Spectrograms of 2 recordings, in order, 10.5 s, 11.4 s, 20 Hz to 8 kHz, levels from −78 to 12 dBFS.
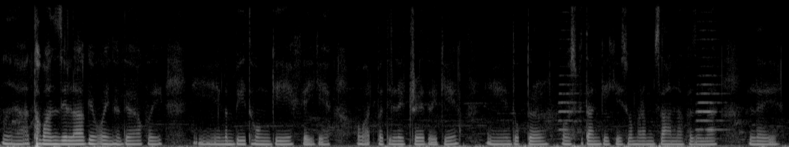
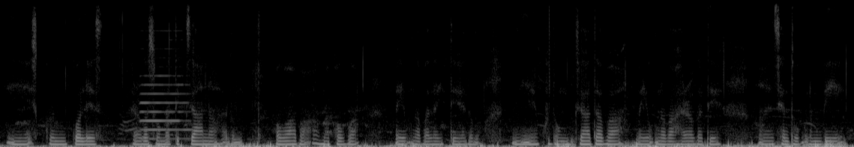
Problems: constant background noise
